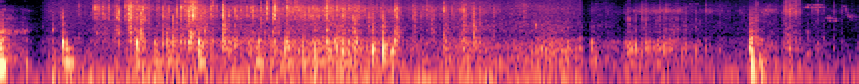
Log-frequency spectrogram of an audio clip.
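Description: Potting compost being handled and pressed around a chilli seedling in a small plastic pot: a run of soft crackling and rustling that fades out about four and a half seconds in, with a single tap near the end.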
